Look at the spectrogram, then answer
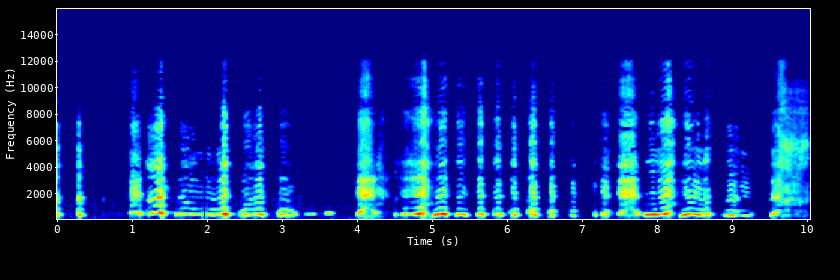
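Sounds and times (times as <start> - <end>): woman sobbing: 0.0 - 10.0.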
